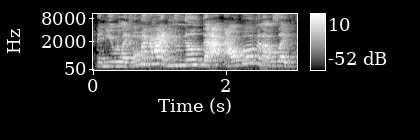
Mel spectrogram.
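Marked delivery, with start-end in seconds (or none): 0.6-2.5 excited. Retold or imitated. Friend's excited reaction quoted.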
